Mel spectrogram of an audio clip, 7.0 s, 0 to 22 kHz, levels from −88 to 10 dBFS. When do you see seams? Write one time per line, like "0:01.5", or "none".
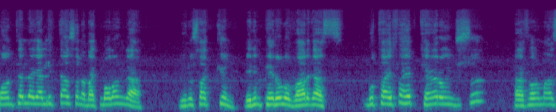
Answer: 0:01.2
0:03.0
0:04.5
